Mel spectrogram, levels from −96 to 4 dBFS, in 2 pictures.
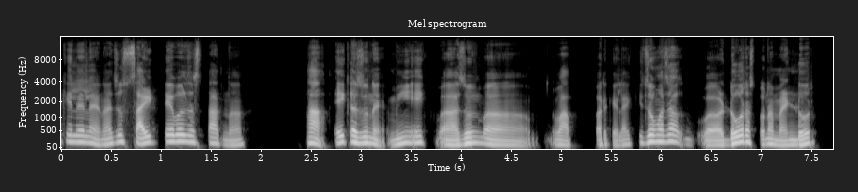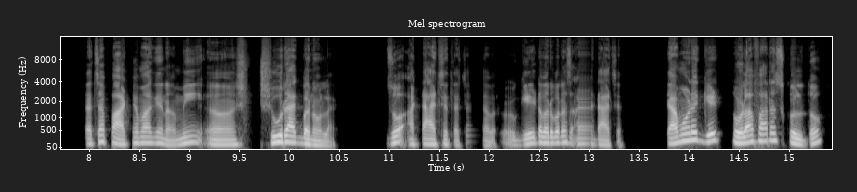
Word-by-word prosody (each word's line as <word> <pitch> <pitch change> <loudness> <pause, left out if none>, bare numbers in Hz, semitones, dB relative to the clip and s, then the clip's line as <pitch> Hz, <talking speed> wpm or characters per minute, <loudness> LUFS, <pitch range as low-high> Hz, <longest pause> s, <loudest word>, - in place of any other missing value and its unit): केलेलं 170 -3 -1
आहे 120 - -1
ना 120 - -2
जो - - +1
साइड 150 -1 +1
टेबल्स 180 -1 +2
असतात 145 -3 -3
ना 105 - -4 0.7
हां, - - +4
एक 165 +2 0
अजून 150 -3 +3
आहे 100 - -2
मी 135 +7 0
एक 160 - -7
अजून 135 +7 +1
अ, 100 -6 -1 0.3
वापर 105 +2 -6
केलाय, 105 +3 -6
की 130 +5 -11
जो 180 - +3
माझा 180 0 +2 0.5
डोअर 160 +5 +5
असतो 125 -8 -3
ना 125 - 0
मेन 105 0 -1
डोअर 130 +7 +3 0.4
त्याच्या 130 +8 0
पाठीमागे 145 +5 +2
ना 105 -3 -2
मी 145 +8 -1
अ, 110 - -2 0.2
शू 110 - -11 0.2
शू 165 +2 +6
रॅक 165 -3 +5
बनवलाय. 100 -8 +1 0.6
जो - - +4
अटॅच 120 0 -1
आहे - - -1
त्याच्या 170 0 -12 0.3
गेटबरोबरच 150 +3 +2
अटॅच 120 -6 -4
आहे. - - -13 0.5
त्यामुळे 190 +11 +6
गेट 195 +3 +4
थोडा-फारच 190 +7 +4
खुलतो 135 +1 +2
140 Hz, 180 wpm, -23 LUFS, 115-165 Hz, 0.7 s, शू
